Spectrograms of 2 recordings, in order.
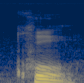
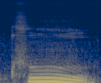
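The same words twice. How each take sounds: First: کو with short o, "ko"; short vowel. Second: کو held as long "kuu"; long vowel. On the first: Teacher says kaf on its own, short "ko". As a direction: keep کو to a rounded short "ko". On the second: Teacher adds vav to kaf, long "kuu". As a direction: draw out the oo in کو. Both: Shown as a demonstration.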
